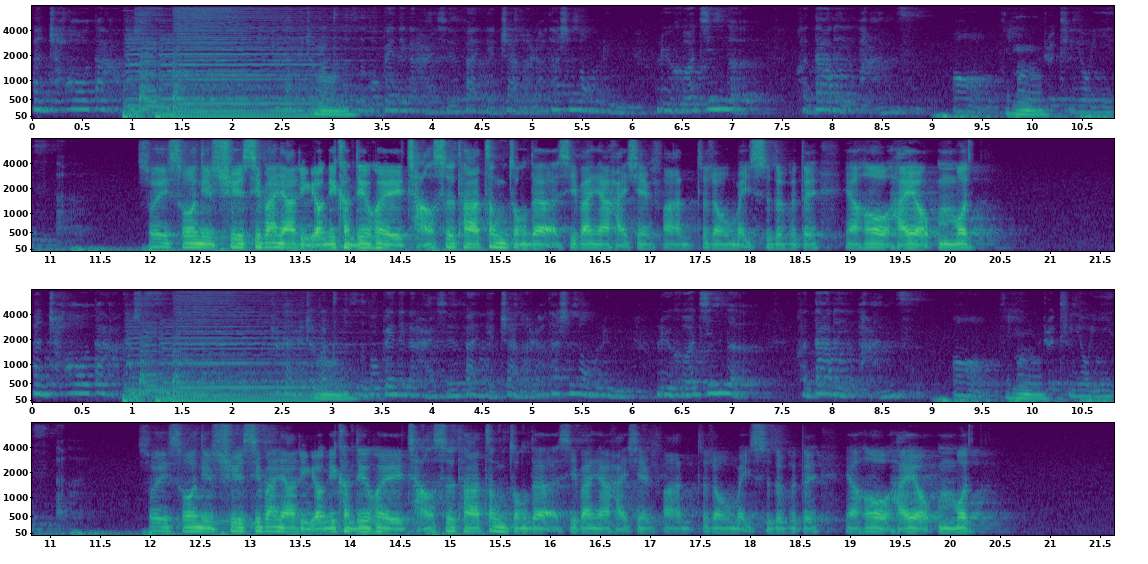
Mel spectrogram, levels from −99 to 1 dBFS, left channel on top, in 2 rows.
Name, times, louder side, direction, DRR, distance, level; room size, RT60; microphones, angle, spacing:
voice 1, 0.0-2.1 2.4-8.9 9.2-11.2, right 1 dB, 55° right, 1 dB, 7.3 m, -49 dB
sound 1, 0.9-3.7, left 2 dB, 20° left, 0.8 m, -41 dB
voice 2, 2.8-3.2 9.7-10.2 11.9-20.2, left 3 dB, 50° left, 14 dB, 0.7 m, -29 dB
sound 2, 9.0-15.4, left 1 dB, 75° right, 3.8 m, -48 dB
28.5 x 20.5 x 5.7 m, 0.82 s
head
